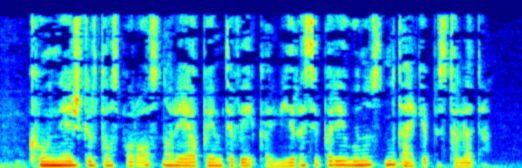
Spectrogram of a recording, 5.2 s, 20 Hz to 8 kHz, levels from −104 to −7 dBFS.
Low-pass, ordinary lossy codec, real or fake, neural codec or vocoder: 7.2 kHz; MP3, 32 kbps; real; none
